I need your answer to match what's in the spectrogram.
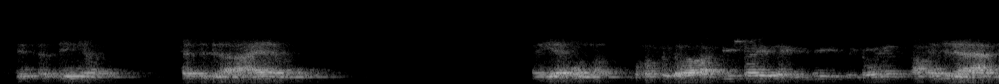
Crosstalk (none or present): none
